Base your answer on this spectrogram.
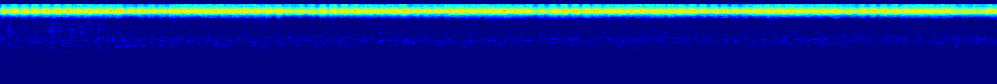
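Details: Male crickets stridulating produce a relentless high-pitched pulsing trill, bright and uniform, with minor fluctuations in strength and no competing sounds.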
